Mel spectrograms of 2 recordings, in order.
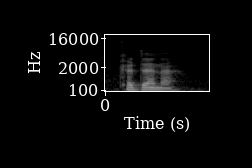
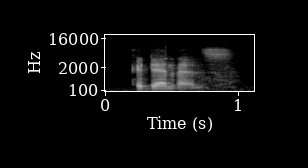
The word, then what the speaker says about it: Kadena: Kadrina's hybrid blockchain launched in January of last year. Oh, sorry, how do you say it? – Cadena. – Kadena's hybrid blockchain launched January of last year.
